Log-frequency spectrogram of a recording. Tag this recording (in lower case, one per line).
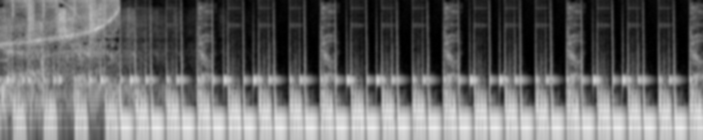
pop music
electronic music
house music
hip hop music
music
